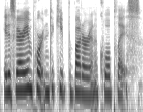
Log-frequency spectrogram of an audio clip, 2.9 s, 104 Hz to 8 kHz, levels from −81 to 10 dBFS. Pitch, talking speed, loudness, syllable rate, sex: 225 Hz, 250 wpm, -16 LUFS, 6.3 syllables/s, female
